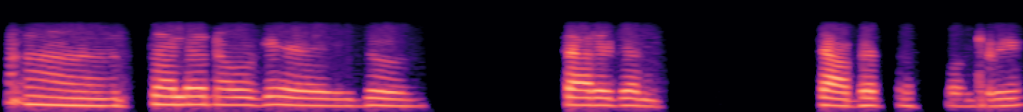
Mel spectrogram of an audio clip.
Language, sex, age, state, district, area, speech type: Kannada, female, 45-60, Karnataka, Bellary, urban, conversation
